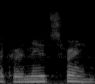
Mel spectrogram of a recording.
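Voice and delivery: hushed whispering. Narrator voicing a character in a story scene, whispered. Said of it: "And he just whispers".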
